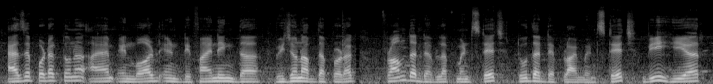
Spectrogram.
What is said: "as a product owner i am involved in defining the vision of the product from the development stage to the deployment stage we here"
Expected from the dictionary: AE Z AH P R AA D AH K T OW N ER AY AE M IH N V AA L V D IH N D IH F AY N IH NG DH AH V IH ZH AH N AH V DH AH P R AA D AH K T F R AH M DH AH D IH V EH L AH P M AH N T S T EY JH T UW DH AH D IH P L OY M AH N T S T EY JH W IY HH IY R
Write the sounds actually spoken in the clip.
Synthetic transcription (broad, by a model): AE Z AH P R AA D AH K T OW N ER AY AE M IH N V AA L V D IH N D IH F AY N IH NG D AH V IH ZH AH N AH V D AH P R AA D AH K T F R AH M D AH D IH V EH L AH P M AH N T S T EY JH T UW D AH D IH P L OY M AH N T S T EY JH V IY HH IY R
